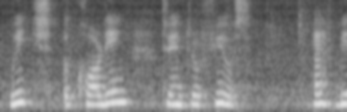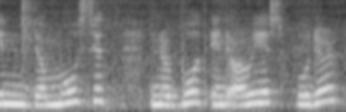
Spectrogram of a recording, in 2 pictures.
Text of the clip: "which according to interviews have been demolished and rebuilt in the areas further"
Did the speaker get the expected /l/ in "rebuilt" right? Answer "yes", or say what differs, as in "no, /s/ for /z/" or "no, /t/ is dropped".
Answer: no, /l/ is dropped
